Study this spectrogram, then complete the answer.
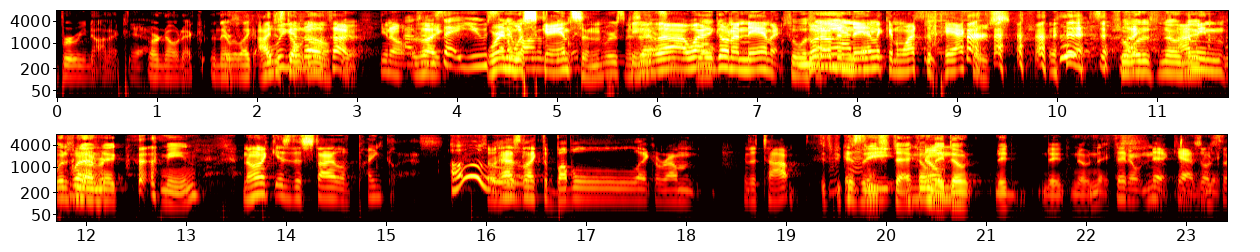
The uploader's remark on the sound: Recorded LIVE in front of an audience inside the Spirit Room at the Mabel Tainter Theatre.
